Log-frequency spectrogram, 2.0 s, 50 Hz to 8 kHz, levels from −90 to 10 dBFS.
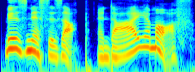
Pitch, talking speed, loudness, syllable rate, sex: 190 Hz, 215 wpm, -17 LUFS, 5.1 syllables/s, female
